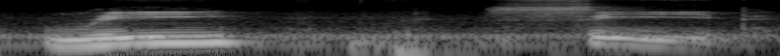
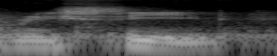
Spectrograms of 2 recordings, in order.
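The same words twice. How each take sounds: First: "Recede" stretched slowly, both syllables clear; drawn-out recede. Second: Said in the usual way. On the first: Shown as a demonstration. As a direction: say "Recede" long and deliberate. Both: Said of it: "teacher models the word".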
